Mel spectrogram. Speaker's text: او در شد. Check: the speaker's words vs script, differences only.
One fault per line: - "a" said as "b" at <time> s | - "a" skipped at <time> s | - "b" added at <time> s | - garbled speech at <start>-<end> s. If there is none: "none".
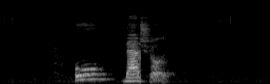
none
